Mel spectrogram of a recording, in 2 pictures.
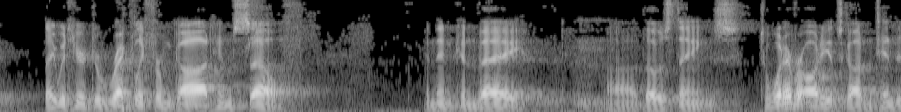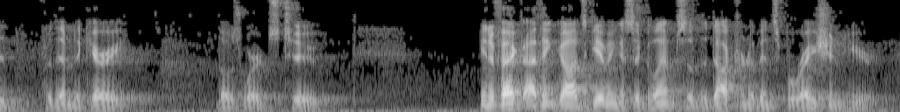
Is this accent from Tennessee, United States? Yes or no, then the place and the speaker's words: no; Texas, United States; I grew up in West Texas in a town 70% Hispanic. And, you know, I know a lot of words in Spanish.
